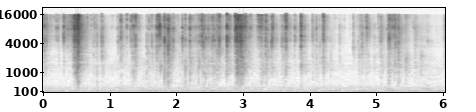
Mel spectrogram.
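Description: Foil wrapper of an Upper Deck SP Authentic hockey card pack being torn open and crinkled by hand: scattered crackles, with louder ones about half a second and three seconds in.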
